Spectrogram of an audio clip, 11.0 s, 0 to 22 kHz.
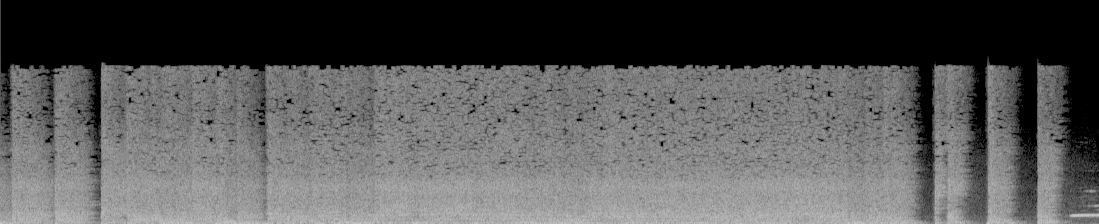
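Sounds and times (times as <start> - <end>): firecrackers crackling: 0.0 - 10.8.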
